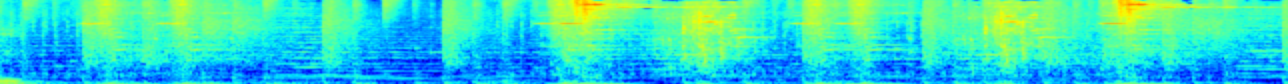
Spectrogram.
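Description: Online slot game sound effects: a string of short clicks and clunks as symbols drop onto the reels during a bonus spin, with a brief held synth tone about two seconds in and faint game music.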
